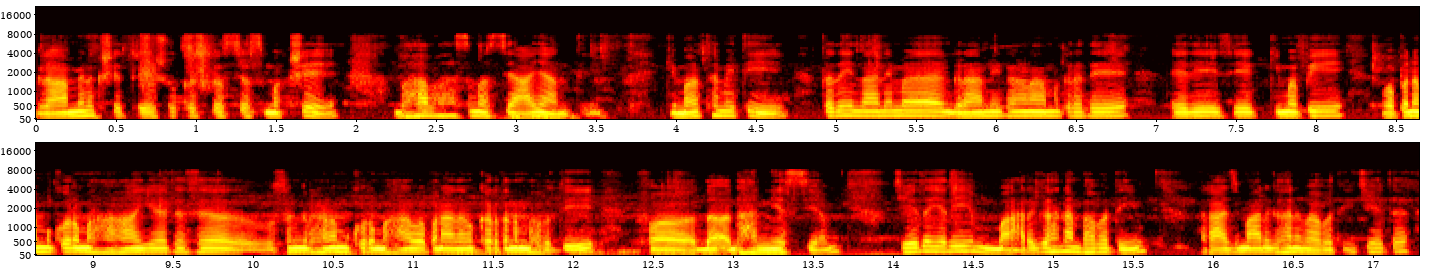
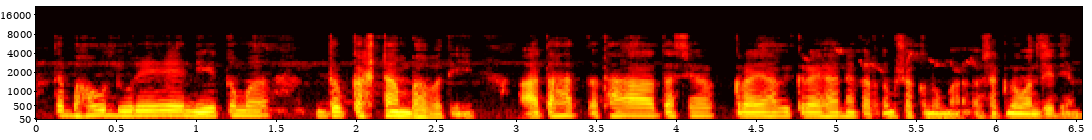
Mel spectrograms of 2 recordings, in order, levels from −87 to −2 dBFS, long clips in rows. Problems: constant background noise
